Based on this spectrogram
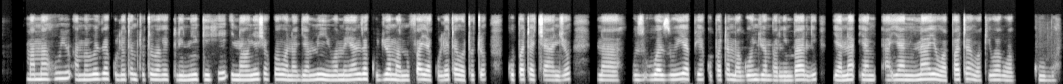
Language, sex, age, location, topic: Swahili, female, 18-24, Kisumu, health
